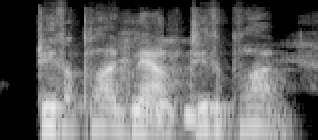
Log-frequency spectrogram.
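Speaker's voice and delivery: hushed stage whisper, spoken aside. Speaker prompts Ally to do her plug: stage whisper. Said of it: "[In a stage whisper]".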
